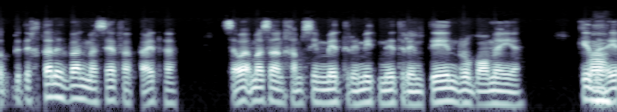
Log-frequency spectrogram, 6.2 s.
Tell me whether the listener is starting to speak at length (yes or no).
no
